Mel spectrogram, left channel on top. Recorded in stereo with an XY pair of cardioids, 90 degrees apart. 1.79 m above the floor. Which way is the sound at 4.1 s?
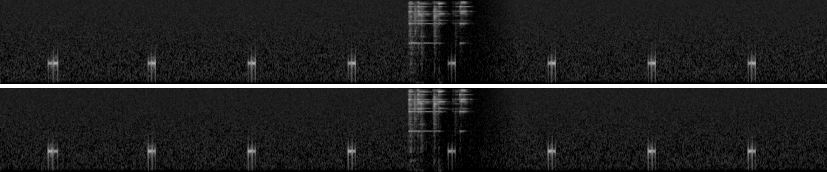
55° right.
